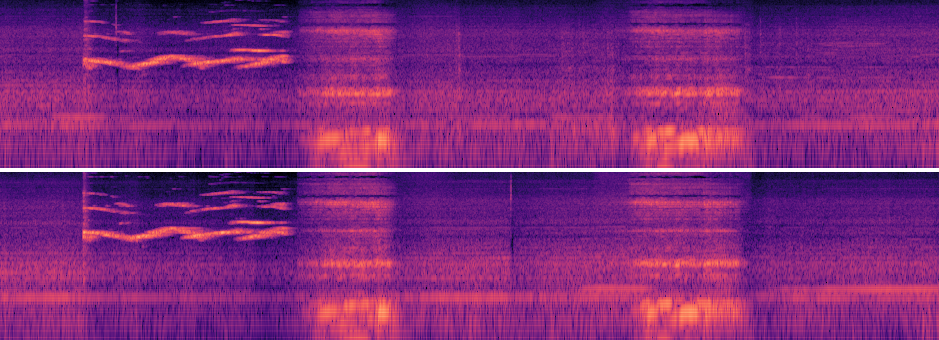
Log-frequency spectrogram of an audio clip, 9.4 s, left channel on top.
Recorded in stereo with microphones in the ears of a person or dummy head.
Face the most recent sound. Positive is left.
turn(degrees=-75)  # may be behind; listen again after turning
